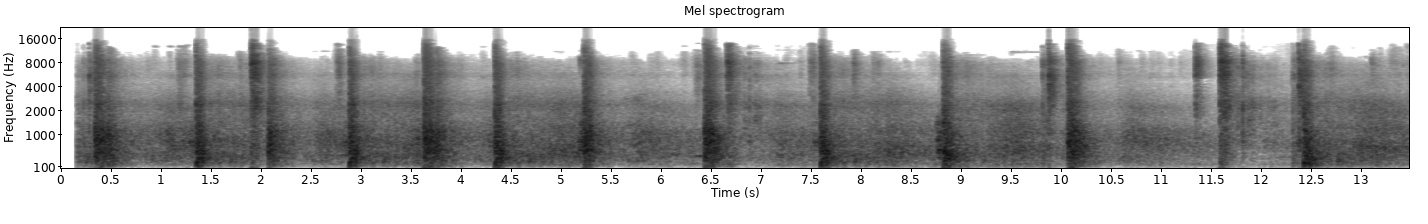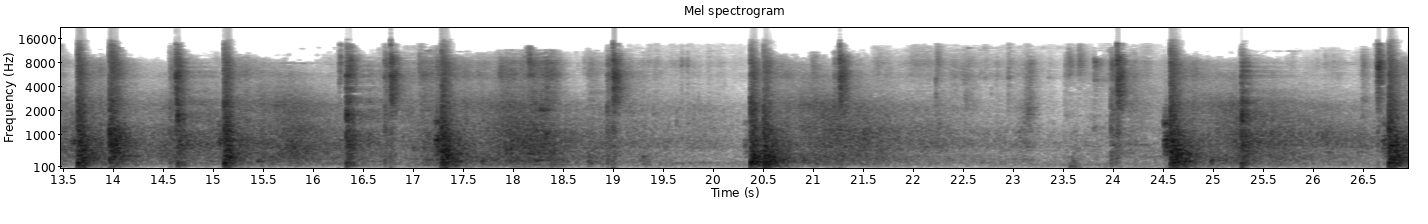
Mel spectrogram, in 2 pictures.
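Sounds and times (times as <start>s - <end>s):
gunshots echoing: 0.2s - 19.6s, 20.2s - 22.7s, 23.9s - 26.9s.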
